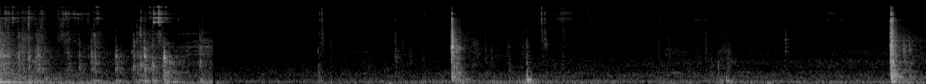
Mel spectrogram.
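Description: Louvred window shutters being handled and opened: a rustle and clatter at first, then a few sharp clicks and knocks from the shutter hardware.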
